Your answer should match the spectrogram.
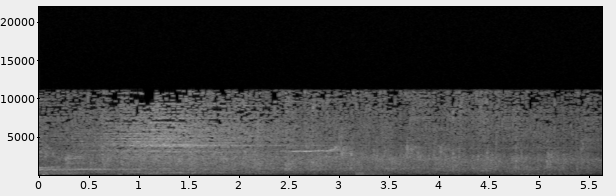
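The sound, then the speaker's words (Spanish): Sustained audience applause for the band, a dense crackle of many hands clapping at a steady level for several seconds, tapering slightly toward the end with no voices standing out. “Denle un aplauso a la banda, por favor.”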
